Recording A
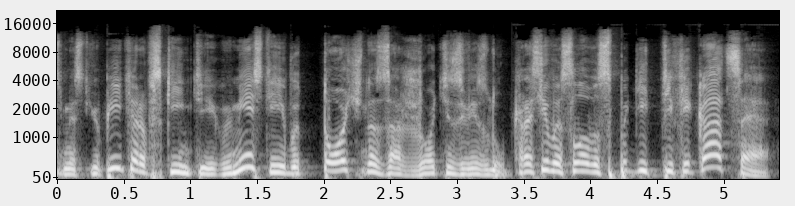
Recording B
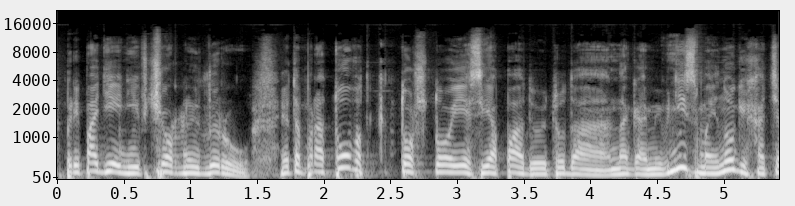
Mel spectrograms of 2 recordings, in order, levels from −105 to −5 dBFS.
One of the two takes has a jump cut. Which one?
A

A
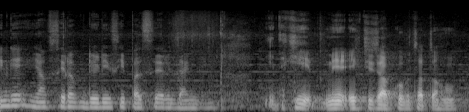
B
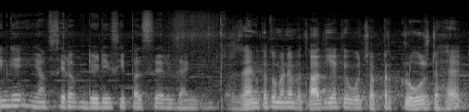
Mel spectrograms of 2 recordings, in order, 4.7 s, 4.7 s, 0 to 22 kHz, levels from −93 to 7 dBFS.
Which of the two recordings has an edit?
B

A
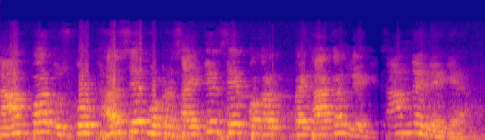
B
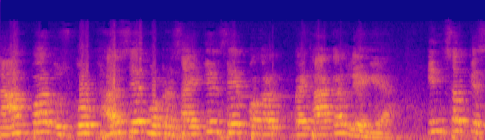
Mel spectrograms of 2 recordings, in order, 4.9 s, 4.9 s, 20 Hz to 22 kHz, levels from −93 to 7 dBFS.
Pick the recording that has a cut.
A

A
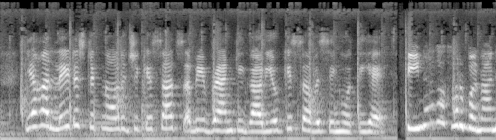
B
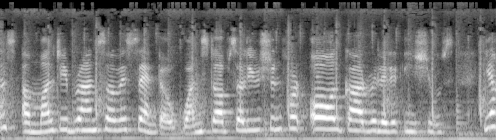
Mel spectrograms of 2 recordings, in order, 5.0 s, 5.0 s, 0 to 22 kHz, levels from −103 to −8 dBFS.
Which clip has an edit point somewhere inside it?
A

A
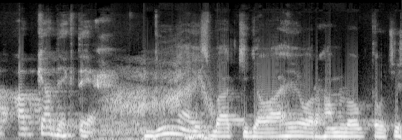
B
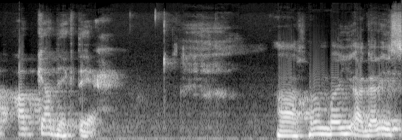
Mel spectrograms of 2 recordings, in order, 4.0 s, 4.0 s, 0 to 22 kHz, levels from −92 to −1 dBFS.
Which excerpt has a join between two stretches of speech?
A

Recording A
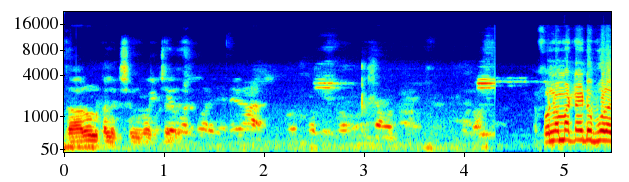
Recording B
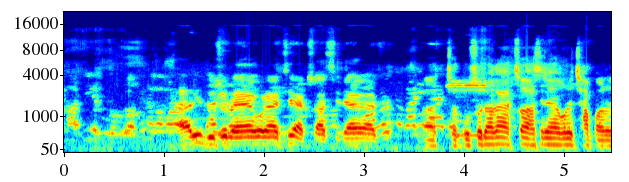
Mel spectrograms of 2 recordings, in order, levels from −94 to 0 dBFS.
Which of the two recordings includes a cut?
A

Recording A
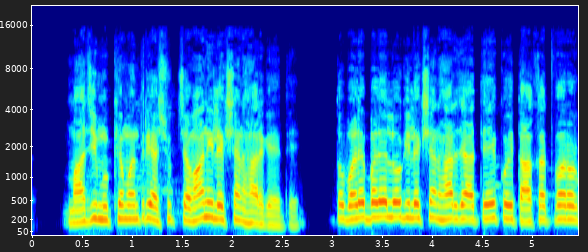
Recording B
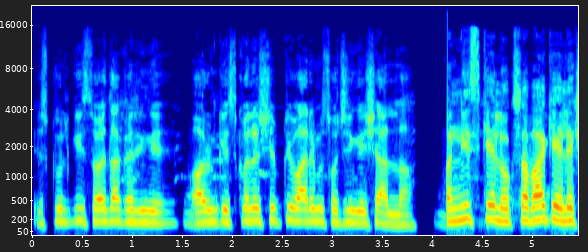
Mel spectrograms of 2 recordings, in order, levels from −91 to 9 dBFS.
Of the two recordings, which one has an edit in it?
B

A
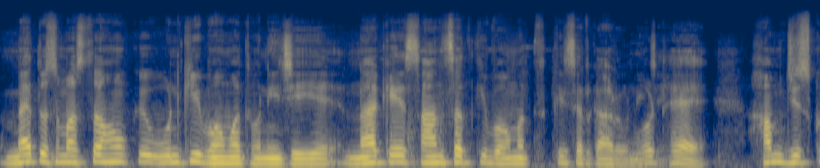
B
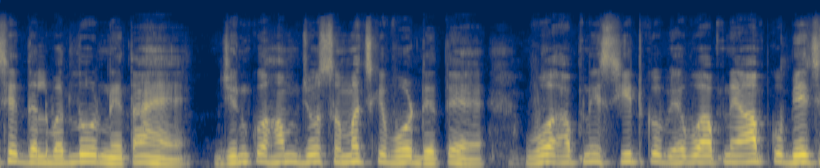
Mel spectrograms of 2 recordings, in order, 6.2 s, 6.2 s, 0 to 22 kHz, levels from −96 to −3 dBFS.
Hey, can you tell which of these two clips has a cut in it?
A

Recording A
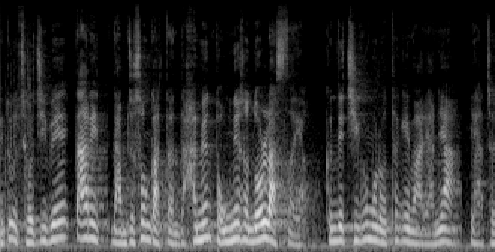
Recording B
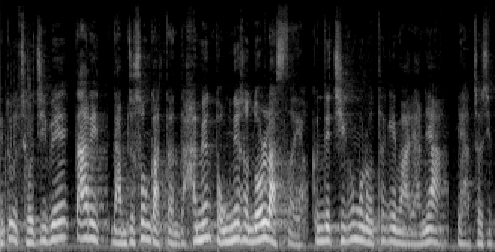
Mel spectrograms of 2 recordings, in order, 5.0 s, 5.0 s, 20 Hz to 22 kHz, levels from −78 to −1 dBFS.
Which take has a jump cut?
B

